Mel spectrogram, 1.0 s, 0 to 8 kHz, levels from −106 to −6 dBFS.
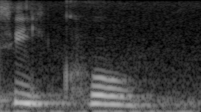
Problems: low volume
